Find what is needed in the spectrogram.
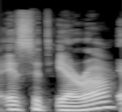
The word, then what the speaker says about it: Assetera: Ja, herzlich willkommen, ähm, CEO und Founder von Assetera. Sprich ich das richtig aus? – Oder Asset Era? – Asset Era. – Es, es gibt mehrere Möglichkeiten. Wenn man es in Italienischen aussprechen würde, wäre es Asset Era.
